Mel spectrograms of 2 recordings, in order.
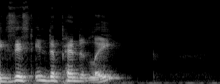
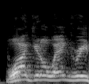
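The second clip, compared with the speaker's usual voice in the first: normal talking voice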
